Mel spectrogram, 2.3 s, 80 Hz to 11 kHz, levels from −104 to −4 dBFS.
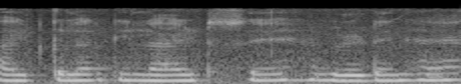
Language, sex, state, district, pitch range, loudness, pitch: Hindi, female, Uttar Pradesh, Ghazipur, 220-240 Hz, -32 LUFS, 230 Hz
